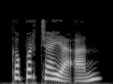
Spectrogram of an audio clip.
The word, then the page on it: kepercayaan: indonesian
